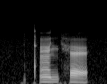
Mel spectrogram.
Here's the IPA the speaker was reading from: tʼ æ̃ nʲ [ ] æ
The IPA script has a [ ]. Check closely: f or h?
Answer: h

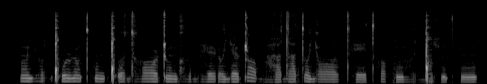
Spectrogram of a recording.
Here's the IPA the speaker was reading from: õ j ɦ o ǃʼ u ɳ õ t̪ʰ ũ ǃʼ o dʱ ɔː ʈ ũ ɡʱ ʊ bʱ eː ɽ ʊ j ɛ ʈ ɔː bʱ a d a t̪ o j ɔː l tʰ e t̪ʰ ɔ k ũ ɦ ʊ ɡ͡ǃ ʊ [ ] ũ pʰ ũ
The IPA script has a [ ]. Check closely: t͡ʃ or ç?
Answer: ç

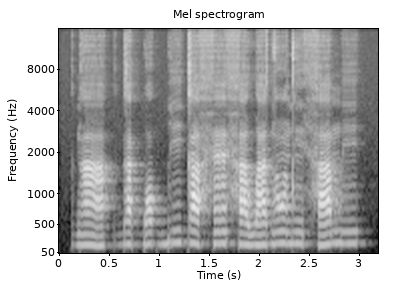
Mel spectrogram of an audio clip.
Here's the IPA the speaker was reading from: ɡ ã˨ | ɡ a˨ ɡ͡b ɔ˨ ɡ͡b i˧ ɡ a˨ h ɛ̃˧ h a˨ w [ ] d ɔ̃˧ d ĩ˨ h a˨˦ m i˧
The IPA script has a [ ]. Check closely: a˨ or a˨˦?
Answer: a˨˦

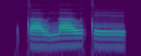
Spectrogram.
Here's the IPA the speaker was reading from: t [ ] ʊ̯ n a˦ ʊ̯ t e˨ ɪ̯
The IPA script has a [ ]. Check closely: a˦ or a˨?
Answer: a˨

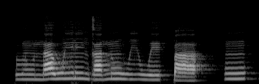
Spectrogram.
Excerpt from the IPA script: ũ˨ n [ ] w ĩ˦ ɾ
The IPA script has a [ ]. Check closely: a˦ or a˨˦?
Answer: a˨˦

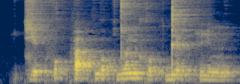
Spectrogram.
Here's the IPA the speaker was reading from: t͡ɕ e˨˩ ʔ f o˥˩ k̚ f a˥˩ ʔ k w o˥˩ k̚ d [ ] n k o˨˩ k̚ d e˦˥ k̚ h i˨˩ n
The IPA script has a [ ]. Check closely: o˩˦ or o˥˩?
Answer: o˥˩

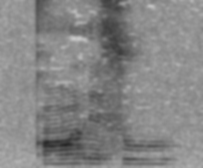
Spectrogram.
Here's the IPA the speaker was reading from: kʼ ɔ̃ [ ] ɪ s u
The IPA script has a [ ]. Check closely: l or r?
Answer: r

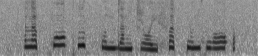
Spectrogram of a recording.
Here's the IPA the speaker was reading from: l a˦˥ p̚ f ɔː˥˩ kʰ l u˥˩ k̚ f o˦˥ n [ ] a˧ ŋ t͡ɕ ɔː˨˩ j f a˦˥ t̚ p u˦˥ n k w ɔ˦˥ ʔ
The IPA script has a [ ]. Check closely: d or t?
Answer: d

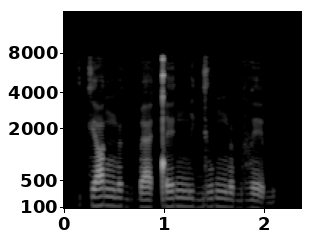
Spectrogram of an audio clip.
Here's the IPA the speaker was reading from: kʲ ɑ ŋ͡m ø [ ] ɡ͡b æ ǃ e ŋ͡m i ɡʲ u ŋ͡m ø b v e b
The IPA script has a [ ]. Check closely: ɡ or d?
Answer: ɡ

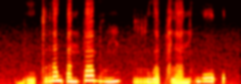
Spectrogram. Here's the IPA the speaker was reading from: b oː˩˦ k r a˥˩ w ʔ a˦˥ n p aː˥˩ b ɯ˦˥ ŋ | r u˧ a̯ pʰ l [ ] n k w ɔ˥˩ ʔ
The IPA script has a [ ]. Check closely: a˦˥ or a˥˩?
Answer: a˦˥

